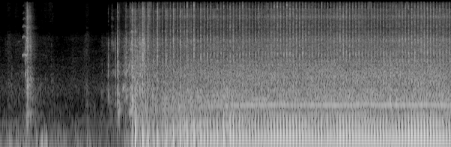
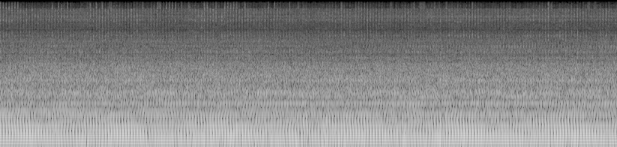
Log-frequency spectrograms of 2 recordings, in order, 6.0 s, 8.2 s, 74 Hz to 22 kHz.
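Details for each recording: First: Powersmart 170 mower with Briggs-type engine, hard to pull, started only after priming: fast uneven run with sharp pops, misfiring; owner plans to loosen valve clearance slightly, cause unconfirmed. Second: PowerSmart 170cc push mower after valve adjustment and bending the governor arm tab to raise speed from 2900 to 3100 rpm; smooth, even single-cylinder drone at steady speed, no misses or surging; running healthy.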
